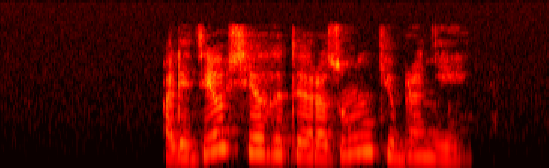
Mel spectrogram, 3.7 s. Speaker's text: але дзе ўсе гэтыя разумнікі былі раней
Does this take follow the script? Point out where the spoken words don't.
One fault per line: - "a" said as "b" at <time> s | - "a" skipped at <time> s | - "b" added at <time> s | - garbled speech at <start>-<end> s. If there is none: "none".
- "былі" skipped at 2.6 s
